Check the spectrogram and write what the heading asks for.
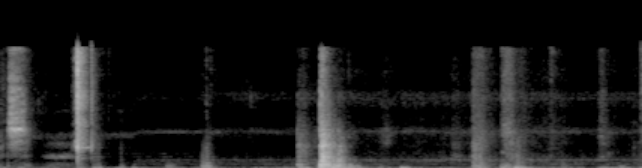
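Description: A few sparse light knocks and clicks from lab gear being handled on a tabletop, the loudest about two seconds in.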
